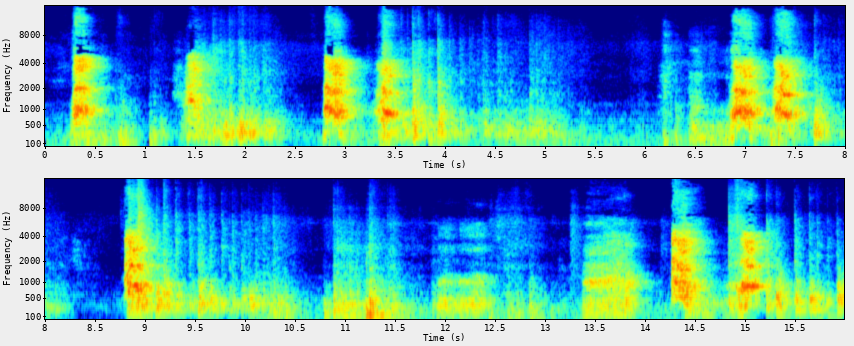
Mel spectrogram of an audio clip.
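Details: Eight-week-old Ibizan Hound puppy playing with a milk jug indoors: short, sharp barks in clusters of two or three, with pauses between bursts, while a man's voice encourages it to get the jug.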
